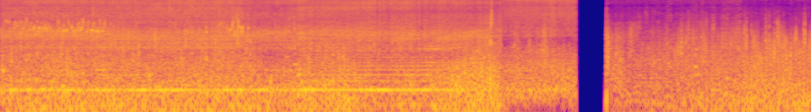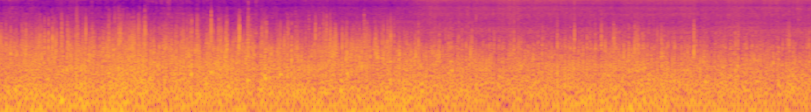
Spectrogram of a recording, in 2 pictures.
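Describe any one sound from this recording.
Water splashes and churns against a boat's hull.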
